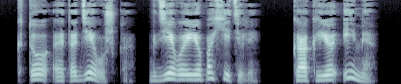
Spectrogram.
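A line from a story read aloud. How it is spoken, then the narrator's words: Very calm question. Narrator (Russian): максимально спокойно поинтересовался я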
